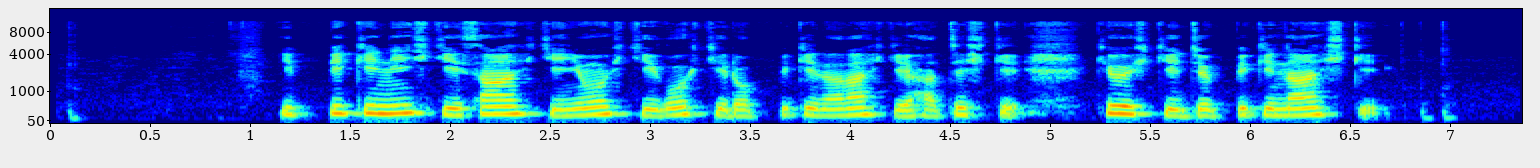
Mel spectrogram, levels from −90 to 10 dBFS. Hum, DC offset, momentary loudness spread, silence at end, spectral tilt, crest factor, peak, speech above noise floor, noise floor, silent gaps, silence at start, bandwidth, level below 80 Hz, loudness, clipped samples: none; under 0.1%; 14 LU; 0.7 s; -5.5 dB/octave; 20 dB; -6 dBFS; 46 dB; -70 dBFS; none; 1.15 s; 11.5 kHz; -70 dBFS; -25 LUFS; under 0.1%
